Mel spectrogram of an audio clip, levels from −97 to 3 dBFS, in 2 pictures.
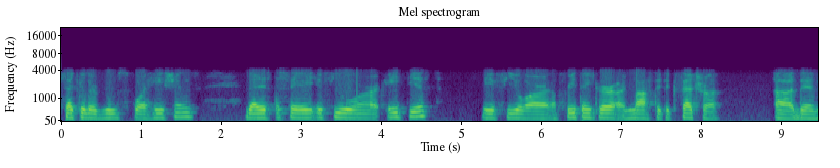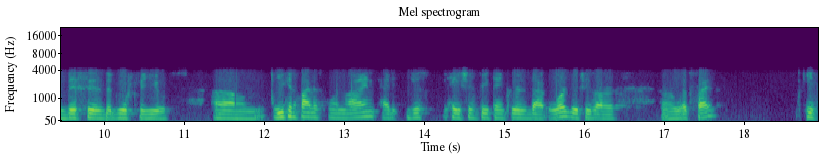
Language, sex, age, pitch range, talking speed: English, male, 20-39, 125-145 Hz, 135 wpm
